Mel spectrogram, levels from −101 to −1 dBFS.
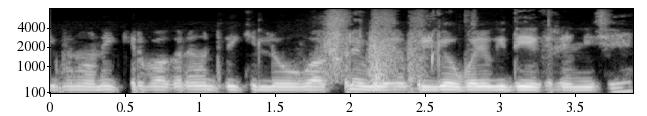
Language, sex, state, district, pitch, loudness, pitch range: Hindi, male, Uttar Pradesh, Etah, 105 Hz, -16 LUFS, 105-110 Hz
